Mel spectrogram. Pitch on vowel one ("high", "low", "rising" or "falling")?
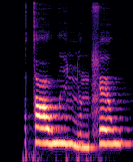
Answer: high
